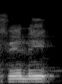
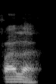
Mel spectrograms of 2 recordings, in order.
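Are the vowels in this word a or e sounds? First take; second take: e; a. First: The vowels sound like e. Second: The vowels are clear a sounds. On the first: The speaker calls it wrong. "fele fele" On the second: The speaker calls it right. "di jelaskan fathahnya"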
